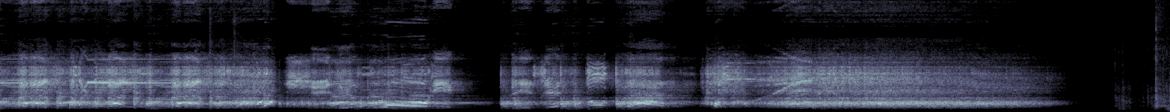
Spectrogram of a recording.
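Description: A toy sword plays loud electronic sound effects and music.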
